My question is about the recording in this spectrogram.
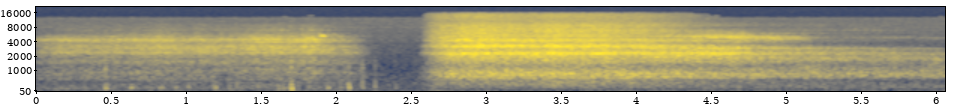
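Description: Slow, audible breathing close to the microphone: a faint inhale of about two seconds, a brief pause, then a louder, longer exhale that fades away.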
